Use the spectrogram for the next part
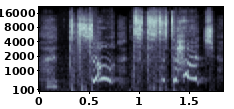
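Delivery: very high-pitched frightened stutter; panicked stammer. Acted. Frightened boy pushing himself away from Shinso, panicked stammer.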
